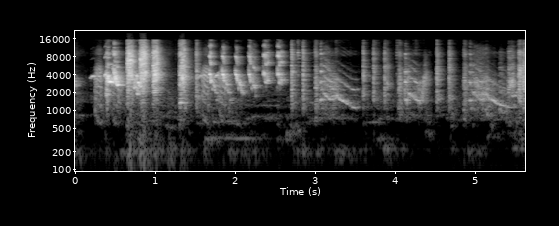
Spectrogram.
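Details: Caged budgerigar in a breeding setup warbling: loud, harsh chirps at first, then a rapid run of short clicks and squeaky notes with repeated downward-sliding whistles, about three notes a second.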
